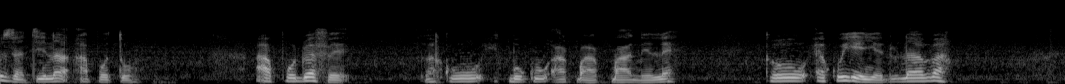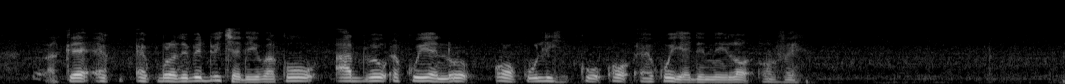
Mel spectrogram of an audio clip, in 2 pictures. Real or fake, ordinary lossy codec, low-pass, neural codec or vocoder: fake; MP3, 32 kbps; 5.4 kHz; vocoder, 44.1 kHz, 128 mel bands, Pupu-Vocoder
